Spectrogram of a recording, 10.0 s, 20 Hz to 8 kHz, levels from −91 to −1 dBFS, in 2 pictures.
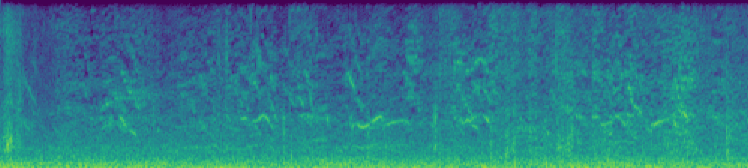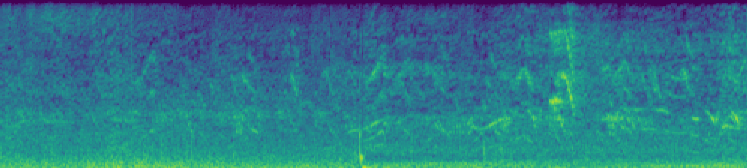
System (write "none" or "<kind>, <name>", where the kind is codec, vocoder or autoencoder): none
